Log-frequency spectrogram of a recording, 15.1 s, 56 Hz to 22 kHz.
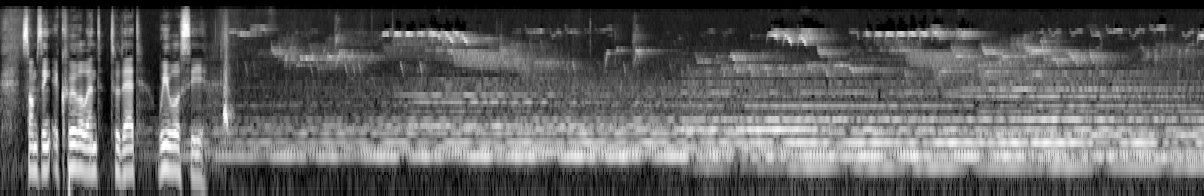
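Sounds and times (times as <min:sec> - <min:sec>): ambient music with sustained chords: 0:01.7 - 0:15.0.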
